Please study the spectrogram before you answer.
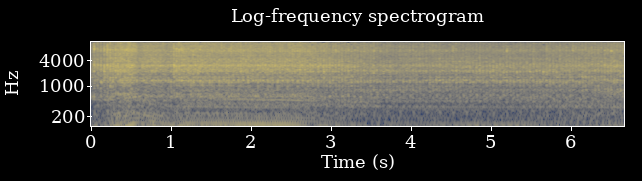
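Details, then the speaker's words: Isuzu Panther diesel with severe blow-by, before repair, idling: lumpy, hunting idle with a heavy low chuff; pulling the dipstick gives an immediate pressurised smoke jet. "Sudah langsung ada asapnya ya. Jadi tidak perlu nunggu mana aja, langsung ada semburan bertekanan."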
